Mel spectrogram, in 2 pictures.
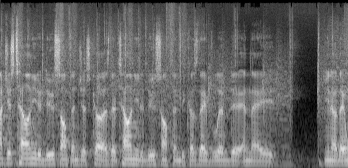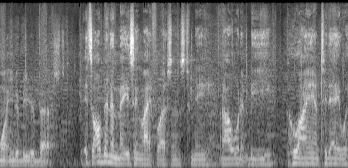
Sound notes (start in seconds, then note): none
